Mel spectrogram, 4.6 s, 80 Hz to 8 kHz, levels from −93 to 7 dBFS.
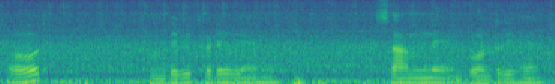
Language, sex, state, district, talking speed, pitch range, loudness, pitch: Hindi, male, Uttar Pradesh, Saharanpur, 90 wpm, 105-120 Hz, -20 LUFS, 115 Hz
